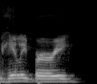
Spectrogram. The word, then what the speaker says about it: Haileybury: You're originally from Haileybury, Ontario.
